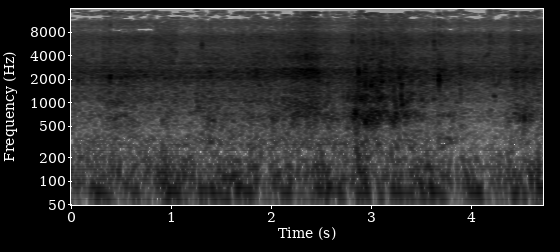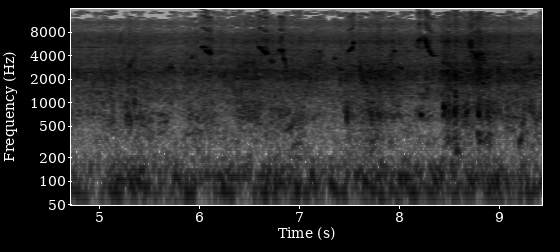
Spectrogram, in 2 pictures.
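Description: Outdoor ambience of wind rumbling on the microphone over a soft wash of pond water, with a few faint high chirps in the second half.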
